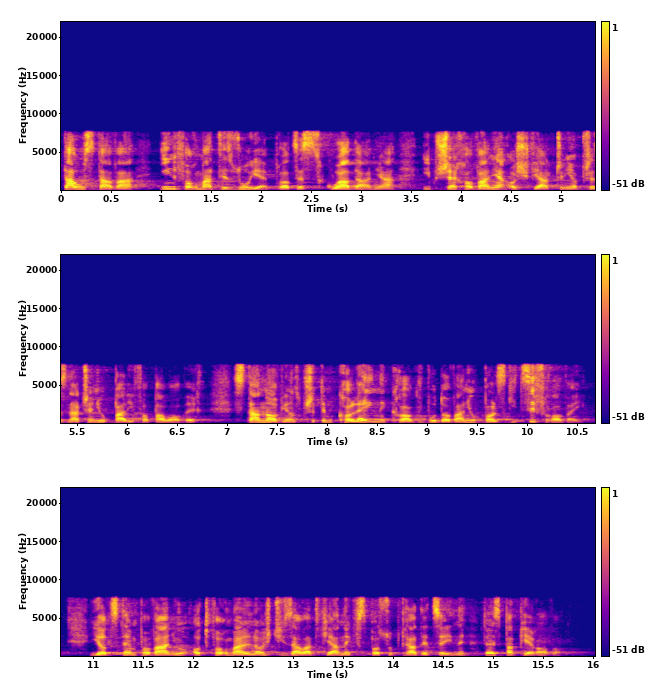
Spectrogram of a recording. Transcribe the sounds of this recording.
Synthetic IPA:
t̪aust̪ava | infɔɾmat̪ɘzujɛ̰pɾɔt̪sɛsːkwad̪a̰ɲa | ipʂɛxɔvaɲaʔɔɕfʲjat̪̚t͡ʂɛɲɔpʂɛznat͡ʂɛɲupalʲifɔpawɔ̰vɘx | st̪anɔvʲjɔnt̪spʂɘt̪ɘmkʰɔlɛjnɘkɾɔɡvbud̪ɔvaɲupɔlskʲit̪sɘfɾɔ̰vɛ̰j | iɔt̪st̪ɛmpɔvaɲuʔɔt̪fɔɾmalnɔɕt͡ɕizawat̪fʲjanɘxfspɔsupt̪ɾad̪ɘt̪sɘjnɘt̪ɔjɛst̪̚papʲjɛɾɔ̰vɔ̰

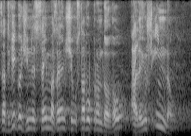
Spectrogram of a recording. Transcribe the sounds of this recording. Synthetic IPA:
zad̪vʲjɛɡɔd͡ʑinɘsɛjmːazajɔɲt͡ɕɕɛust̪avɔ̃w̃pɾɔnd̪ɔvɔ̃w̃alɛjuʂinːɔ̰̃w̃

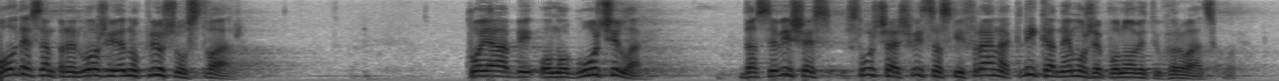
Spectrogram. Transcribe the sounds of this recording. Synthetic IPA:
o̞ːʋd̪e̞sampɾe̞d̪lˠo̞ʒioje̞d̪nukʎʲuːt͡ʃnust̪ʋa̰ːɾ | ko̞jabiʔo̞mo̞ɡuːt͡ʃila̰ | d̪ase̞ʋiʃeslˠut͡ʃajaʃʋit̪saɾskifɾanaknikad̪ne̞mo̞ʒepo̞no̞ʋit̪iuxr̩ʋa̰t̪sko̰j

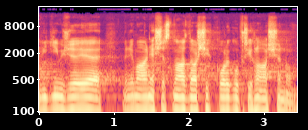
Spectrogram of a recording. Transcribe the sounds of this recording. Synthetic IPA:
vɪɟiːmʒɛjɛ | mɪnɪmaːlɲɛʃɛst̪naːt͡st̪dalʃiːxkolɛɡuːpr̝̥ɪɦlaːʃɛno

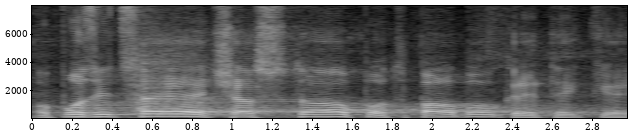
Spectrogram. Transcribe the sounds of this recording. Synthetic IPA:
ʔɔpozɪt͡sɛjɛt͡ʃast̪opɔt̪palbowkɾɪt̪ɪkɪ

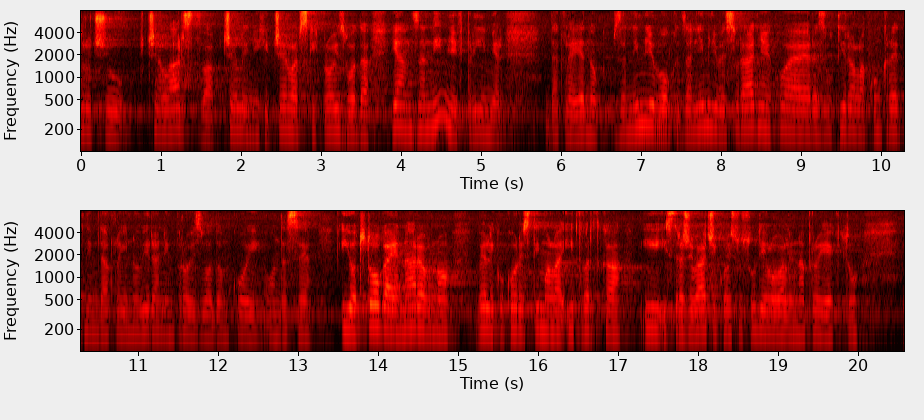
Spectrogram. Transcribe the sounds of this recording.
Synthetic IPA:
od̪ɾut͡ʃjupt͡ʃelaːɾst̪ʋapt͡ʃe̞liɲixipt͡ʃe̞laɾskixpɾo̞izʋo̞d̪ajed̪anzanimʎiʋpɾiːmje̞ɾ | d̪akle̞je̞d̪no̞ɡzanimʎiʋo̞ɡzanimʎiʋe̞suɾaːd̪ɲe̞ko̞jaje̞ɾe̞zulˠt̪iːɾalˠako̞ŋkɾe̞t̪nimd̪akle̞ino̞ʋiːɾanimpɾo̞izʋo̞d̪o̞mko̞jio̞̰nd̪ase̞ | io̞d̪t̪o̞ɡaje̞naːɾaʋno̞ | ʋe̞likuko̞ɾist̪imalaʔit̪ʋr̩t̪ka | iːst̪ɾaʒiʋaːt͡ʃiko̞jisusud̪je̞lo̞ʋalinapɾo̞jekt̪u

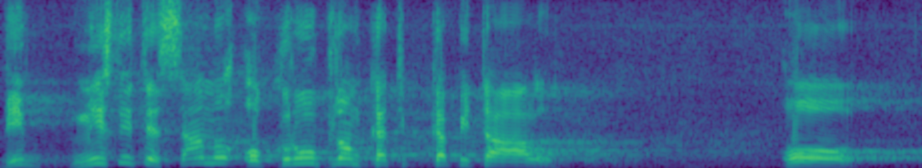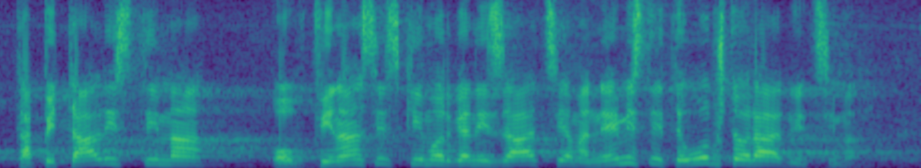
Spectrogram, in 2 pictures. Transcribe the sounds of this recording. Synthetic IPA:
ʋiːmislit̪e̞samo̞ʔokɾuːpno̞mkkapit̪aːlṵ | o | kapit̪alist̪imaofinantsiːskiːmo̞ɾɡanizaːt̪sijamane̞mislit̪e̞uo̞pʃt̪e̞oɾaːd̪nḭːt̪sima̰

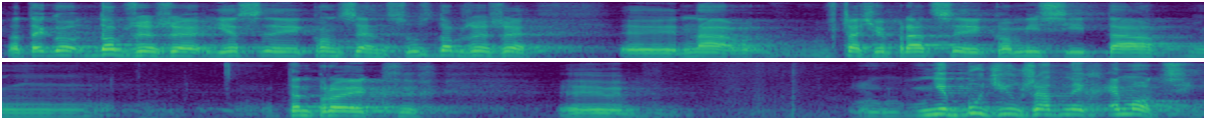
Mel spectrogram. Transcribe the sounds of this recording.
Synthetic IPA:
d̪lat̪ɛɡɔd̪ɔbʐɛʐɛjɛst̪kɔnsɛnsusd̪ɔbʐɛʐɛ | naft͡ʂaɕɛpɾat̪sɘkɔmʲisʲjit̪a | t̪ɛnpɾɔjɛk̚t̪ | ɲɛbud͡ʑiwʐad̪nɘxɛmɔt̪sʲji

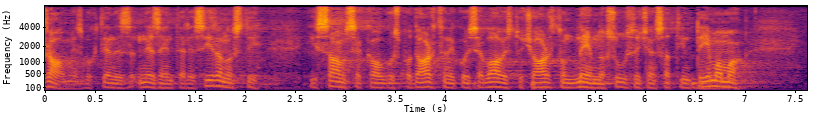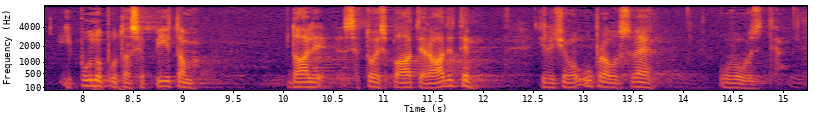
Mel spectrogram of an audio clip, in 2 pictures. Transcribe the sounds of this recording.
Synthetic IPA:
ʒaomjezbokt̪enezaint̪e̞ɾesiːɾano̞st̪i | isaːmsekaoɡo̞spod̪aːɾst̪ʋeniko̞jise̞baːʋest̪ot͡ʃaːɾst̪ʋo̞md̪ne̞ːʋno̞suːsɾet͡ɕe̞nsat̪iːmt̪eːmama | ipunopuːt̪asepiːt̪am | d̪aljese̞̥t̪o̞ːisplˠaːt̪iɾaːd̪it̪i | ilit͡ɕe̞moʔupɾaʋo̞sʋe̞ | uʋoːzit̪i̥

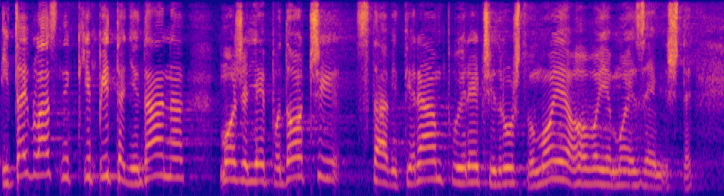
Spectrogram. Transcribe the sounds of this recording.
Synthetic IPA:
it̪aːjʋlˠaːsnikjepiːt̪aɲed̪aːna | mo̞ʒeʎe̞ːpo̞d̪o̞ːt͡ʃist̪aʋit̪iɾampuiɾe̞t͡ʃid̪ɾuːʃt̪ʋomo̞je̞o̞ʋo̞je̞mo̞je̞ze̞mʎḭʃt̪e̞

